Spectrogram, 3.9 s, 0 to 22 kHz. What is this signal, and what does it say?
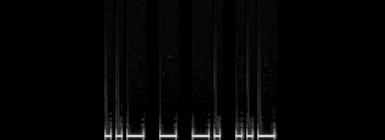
Morse code, heard as a keyed tone, about 22 wpm, 700 Hz. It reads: UTNU
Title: All Cut Numbers - 4-Digit 22wpm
